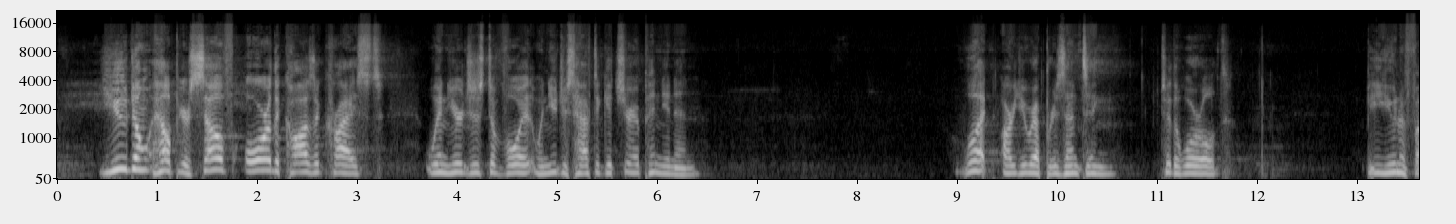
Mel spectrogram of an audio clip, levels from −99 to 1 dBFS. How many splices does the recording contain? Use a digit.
0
